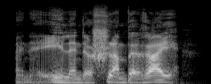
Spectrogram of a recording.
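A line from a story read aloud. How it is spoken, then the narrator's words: Duke growling. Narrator (German): knurrte der Herzog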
